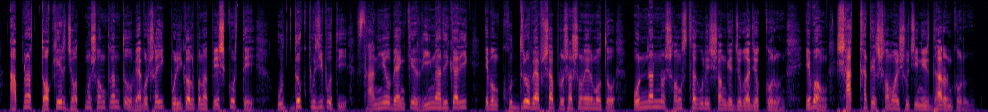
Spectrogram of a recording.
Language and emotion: Bengali, neutral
